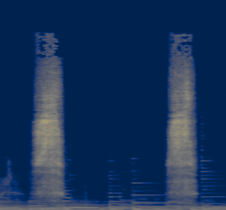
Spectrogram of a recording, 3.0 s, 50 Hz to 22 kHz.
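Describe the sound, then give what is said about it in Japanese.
Two sharp, bright hissing 's' sounds made by a voice blowing breath against the front teeth, each about half a second long, separated by a short pause, fairly loud, with a faint background hum underneath. “で、あの一方でその S の音っていうのは、えー、こちらはですね、えー、8話目の方でシェアしているんですけれども、実はかなり鋭い音なんですよね。息をこう前歯にぶつけるような形で”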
